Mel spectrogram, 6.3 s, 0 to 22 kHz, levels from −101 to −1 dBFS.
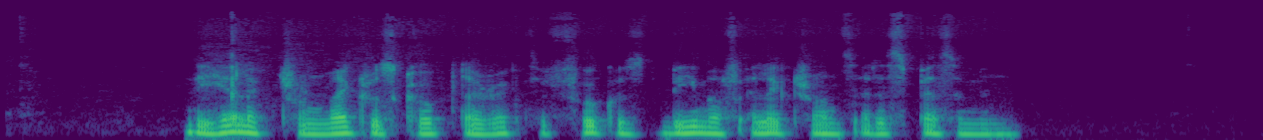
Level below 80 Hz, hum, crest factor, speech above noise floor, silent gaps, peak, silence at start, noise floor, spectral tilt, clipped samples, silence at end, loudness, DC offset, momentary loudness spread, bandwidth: -72 dBFS; none; 20 dB; over 56 dB; none; -16 dBFS; 0.95 s; under -90 dBFS; -9.5 dB/octave; under 0.1%; 1.25 s; -35 LUFS; under 0.1%; 9 LU; 9.4 kHz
